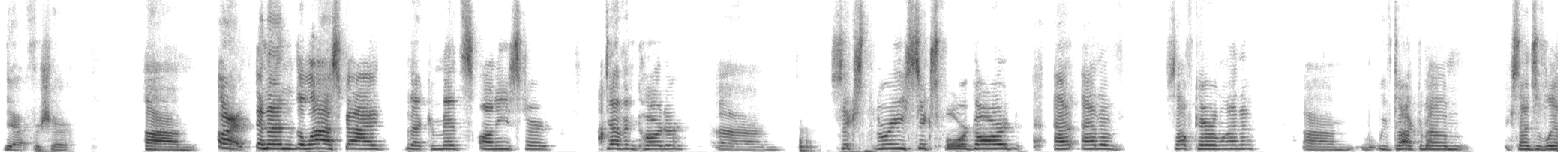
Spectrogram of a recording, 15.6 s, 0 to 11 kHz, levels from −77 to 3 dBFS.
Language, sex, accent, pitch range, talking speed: English, male, American, 220-260 Hz, 120 wpm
